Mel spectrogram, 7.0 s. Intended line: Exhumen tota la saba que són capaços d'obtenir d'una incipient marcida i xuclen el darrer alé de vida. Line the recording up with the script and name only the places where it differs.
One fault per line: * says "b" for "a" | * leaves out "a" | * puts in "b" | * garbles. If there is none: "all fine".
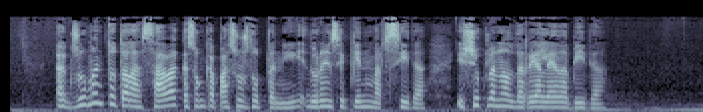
all fine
